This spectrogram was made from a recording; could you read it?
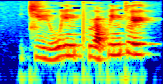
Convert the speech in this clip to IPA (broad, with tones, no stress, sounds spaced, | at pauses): t͡ɕ iː˩˦ w i˧ n pʰ ɯ˩˦ a̯ p i˦˥ n k l e˦˥ k̚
